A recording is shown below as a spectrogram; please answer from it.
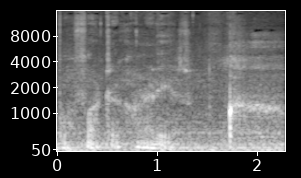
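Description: A low, faint murmured voice, then a single short, sharp click near the end.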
